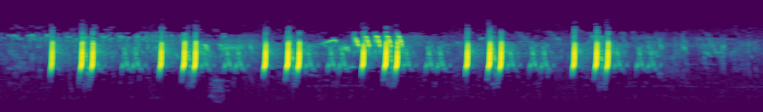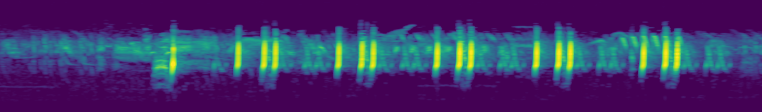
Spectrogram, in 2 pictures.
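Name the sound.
common quail call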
